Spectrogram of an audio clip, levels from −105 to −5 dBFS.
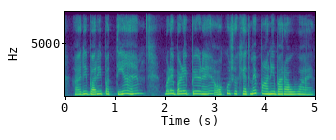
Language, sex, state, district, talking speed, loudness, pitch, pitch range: Maithili, female, Bihar, Begusarai, 190 wpm, -26 LUFS, 245 Hz, 230-260 Hz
